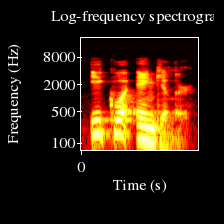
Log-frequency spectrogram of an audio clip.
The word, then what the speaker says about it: equiangular: It's pronounced equiangular.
